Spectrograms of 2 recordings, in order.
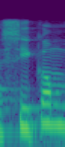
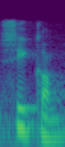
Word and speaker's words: caecum: वहाँ ऊपर आपने देखा था जो अंधनाल यानी कि इसको आप कैकम बोल सकते हैं, कैसम बोल सकते हैं, सीकम बोल सकते हैं, जो भी आप इसका उच्चारण करें, CAECUM, सीकम। ठीक है, इसको बोल सकते हैं अंधनाल को।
